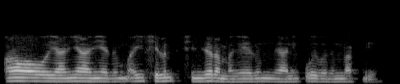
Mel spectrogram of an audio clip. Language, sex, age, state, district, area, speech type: Manipuri, male, 45-60, Manipur, Bishnupur, rural, conversation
